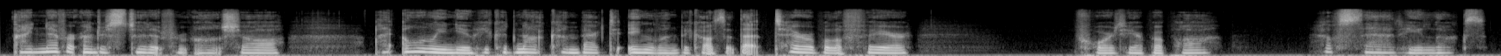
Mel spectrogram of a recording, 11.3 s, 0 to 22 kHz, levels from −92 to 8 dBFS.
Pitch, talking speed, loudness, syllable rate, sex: 180 Hz, 155 wpm, -21 LUFS, 4.9 syllables/s, female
